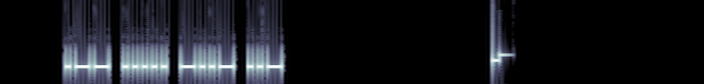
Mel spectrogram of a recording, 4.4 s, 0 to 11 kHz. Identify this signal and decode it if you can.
Morse code, heard as a keyed tone, about 40 wpm, 700 Hz. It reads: W5XU
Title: Easy Call Signs - 40wpm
